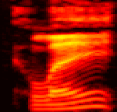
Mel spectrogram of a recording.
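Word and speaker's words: Laing: is based on Scottish uh psychiatrist Rd Lang Lang l a i n g Lang yes who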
